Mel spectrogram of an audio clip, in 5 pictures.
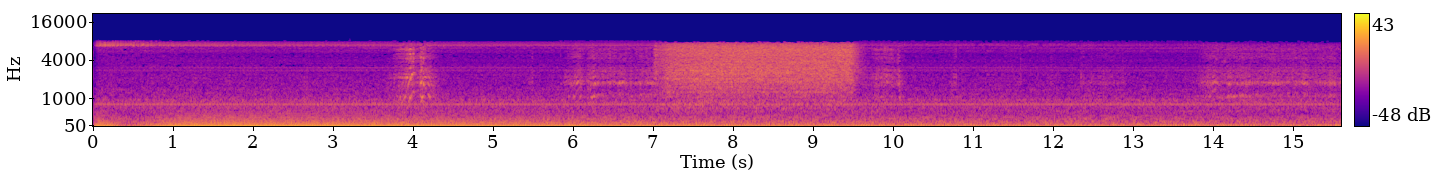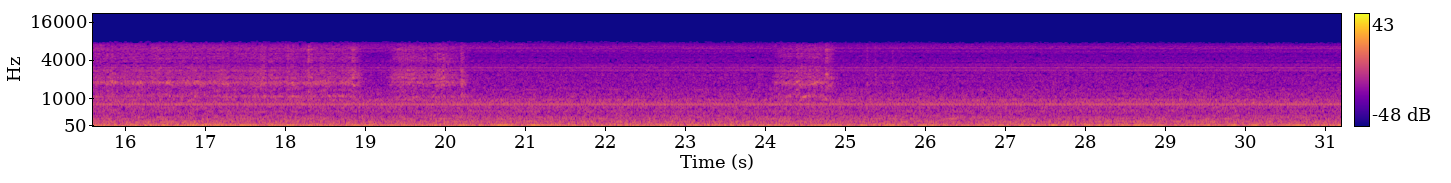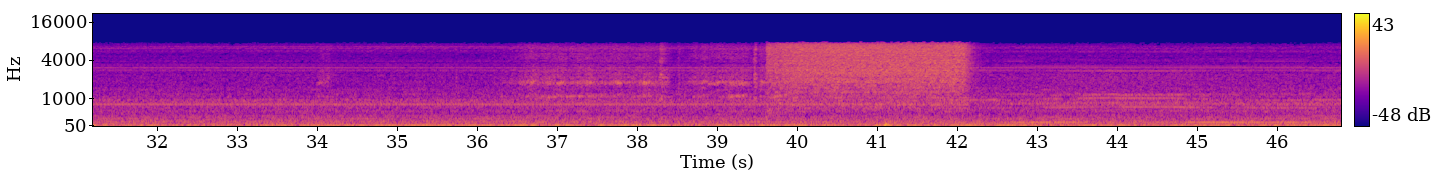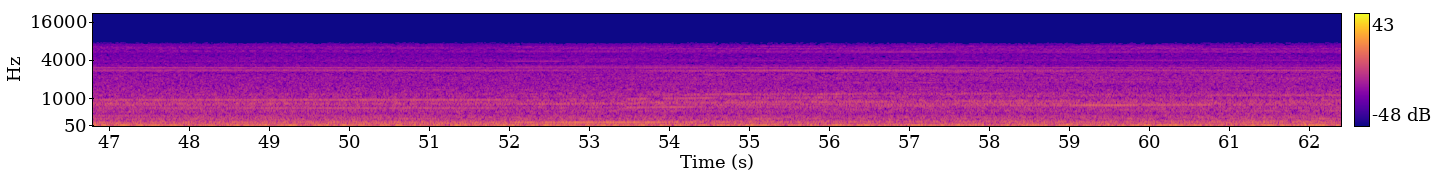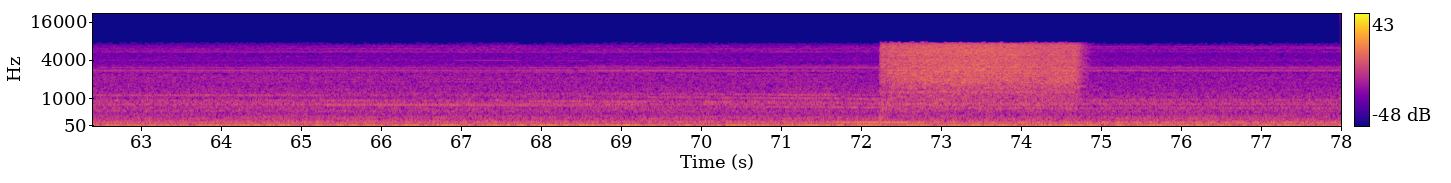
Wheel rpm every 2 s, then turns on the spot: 0, 0, 20, 90, 40, 20, 20, 110, 160, 120, 40, 0, 30, 0, 0, 0, 0, 10, 50, 120, 40, 0, 0, 0, 0, 0, 0, 0, 0, 0, 0, 0, 0, 0, 0, 0, 0, 0, 0.
none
